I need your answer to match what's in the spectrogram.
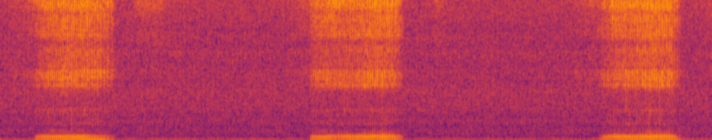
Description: Close your eyes and listen to snoring Breath Relax …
